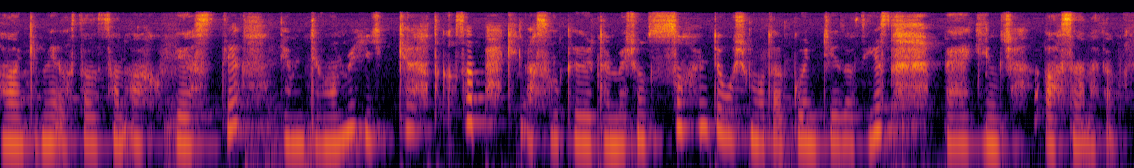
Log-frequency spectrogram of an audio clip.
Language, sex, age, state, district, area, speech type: Kashmiri, female, 18-30, Jammu and Kashmir, Budgam, rural, spontaneous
